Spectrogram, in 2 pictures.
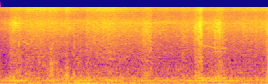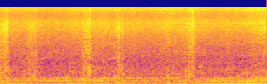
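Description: Sickle cutting through dry, ripe rice stalks in a series of short, crisp strokes, roughly one every half second to second, with the rustle of stalks being gripped and gathered. A low steady hum runs underneath.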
